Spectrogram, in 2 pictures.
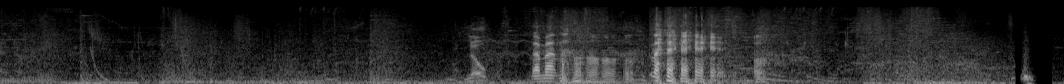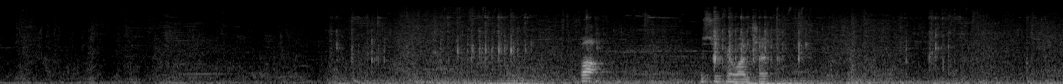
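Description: Game sound effects of spells and hits play.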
